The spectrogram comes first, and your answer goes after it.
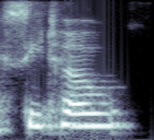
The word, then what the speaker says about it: Sito: um my name is Sito last name rhymes with despacito I'm an assistant professor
